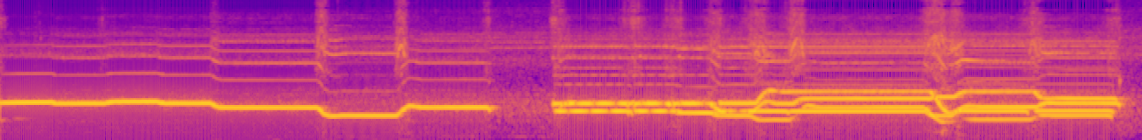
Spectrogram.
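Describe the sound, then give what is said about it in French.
A MIDI-controlled mechanical slide whistle, its slide moved by a mechanical and electronic interface and its mouthpiece fed by an air pump, driven from a MIDI keyboard, plays a stepping melody of loud, steady tones with quick glides between notes, pauses briefly, then returns with several overlapping whistle lines moving together. No one speaks. “Sur sa lancée, il a créé le sifflet à coulisses midi.”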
